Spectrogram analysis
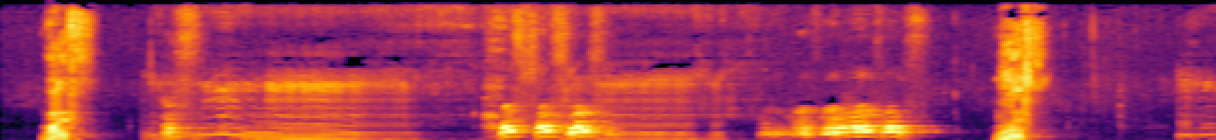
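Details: Whining from Penny, a dog someone is trying to make bark: a long sliding whine followed by two shorter, choppy whimper sequences with rich overtones, between sharp bursts at the start and near the end.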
